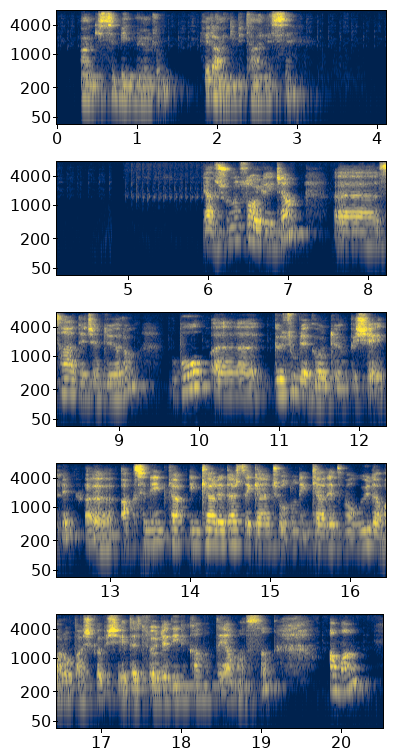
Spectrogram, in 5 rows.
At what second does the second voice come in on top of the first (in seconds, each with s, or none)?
none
